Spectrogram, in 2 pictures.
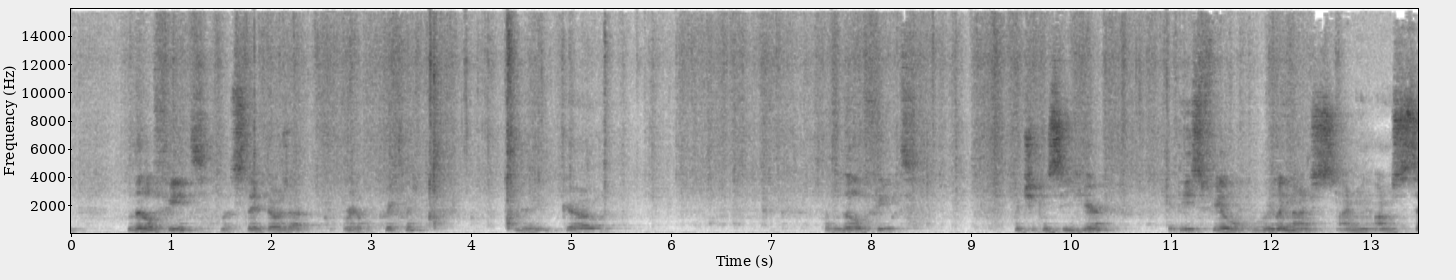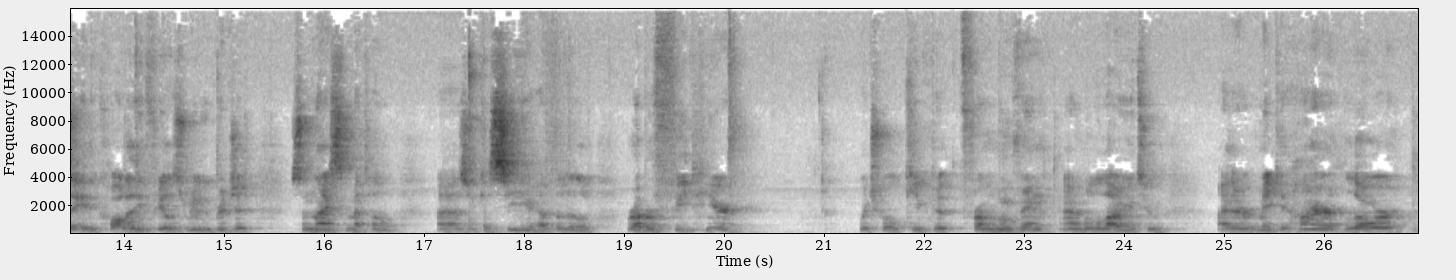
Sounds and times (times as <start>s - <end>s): Speech: 0.0s - 3.6s, 4.4s - 5.5s, 7.5s - 8.6s, 9.4s - 20.4s, 21.4s - 26.9s.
